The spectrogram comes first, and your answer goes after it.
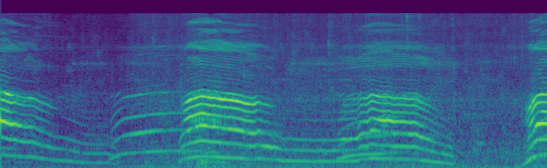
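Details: Domestic cat fight, a descending moan followed by two loud swelling yowls that rise then sag, ending with a sharp upward cry.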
